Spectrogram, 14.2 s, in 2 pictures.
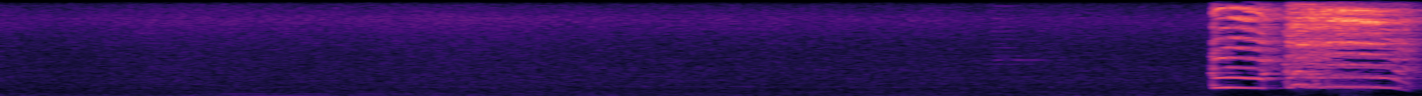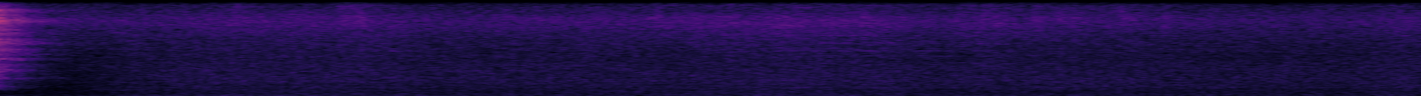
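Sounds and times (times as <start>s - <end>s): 
female junglefowl giving a raspy crow-like call: 6.0s - 7.4s.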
